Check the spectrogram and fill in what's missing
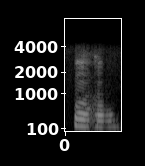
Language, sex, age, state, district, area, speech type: Odia, male, 30-45, Odisha, Koraput, urban, conversation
